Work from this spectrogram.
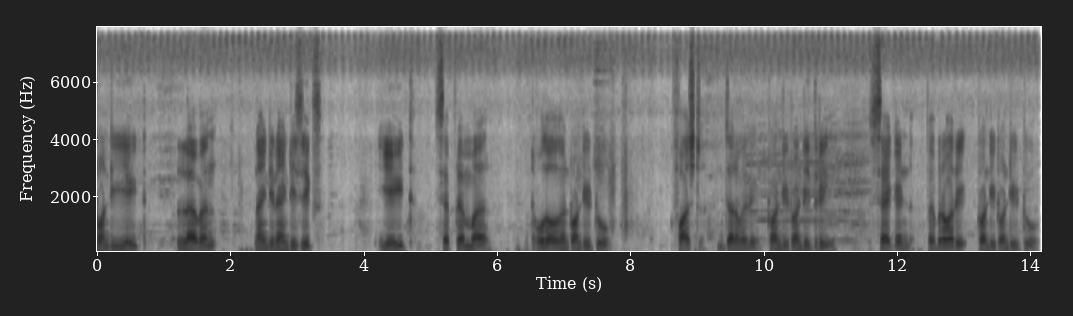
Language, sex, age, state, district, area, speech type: Telugu, male, 45-60, Andhra Pradesh, Vizianagaram, rural, spontaneous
